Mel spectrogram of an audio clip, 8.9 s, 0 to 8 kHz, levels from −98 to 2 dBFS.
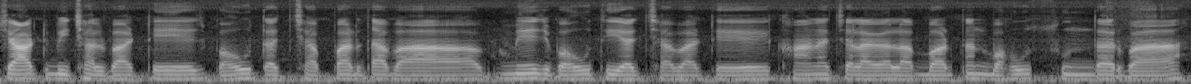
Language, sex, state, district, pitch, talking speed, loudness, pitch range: Bhojpuri, male, Uttar Pradesh, Deoria, 115 Hz, 130 wpm, -33 LUFS, 115-125 Hz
